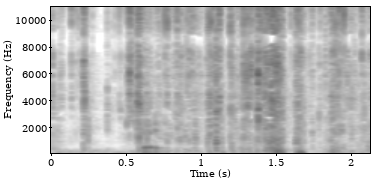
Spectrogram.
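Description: Foil Pokémon card booster pack wrapper being torn open and crinkled in the hands: a dense, irregular crackle of thin metallic plastic.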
